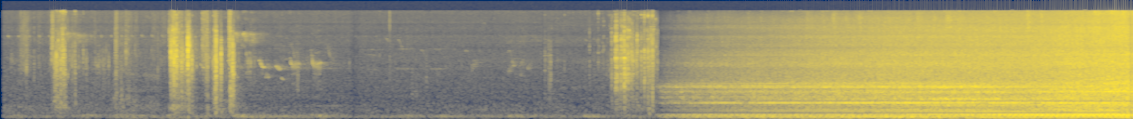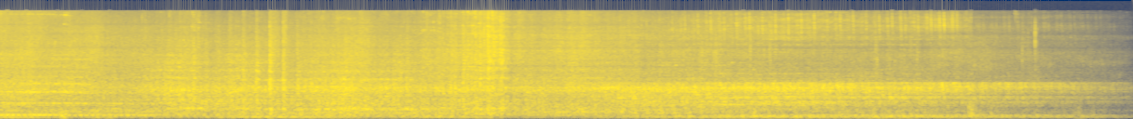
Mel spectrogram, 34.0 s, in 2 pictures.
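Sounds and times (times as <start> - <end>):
passing train drone and rumble: 9.9 - 34.0
train wheels clattering: 17.3 - 33.1.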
